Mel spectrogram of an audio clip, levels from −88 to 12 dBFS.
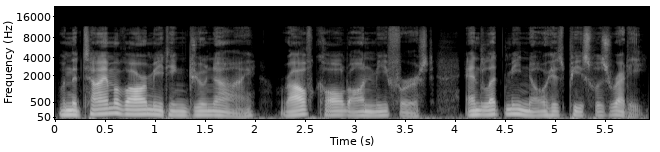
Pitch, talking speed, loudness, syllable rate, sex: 105 Hz, 210 wpm, -20 LUFS, 4.7 syllables/s, male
